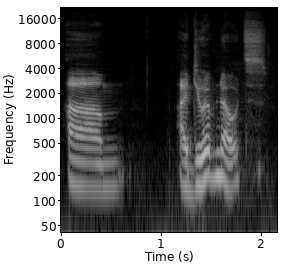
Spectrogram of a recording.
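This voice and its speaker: A man co-hosting a podcast, bantering playfully and pitching a tongue-in-cheek movie like a Hollywood executive. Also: takes it slowly, sharp tone, dry recording, clean studio sound. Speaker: podcast co-host.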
